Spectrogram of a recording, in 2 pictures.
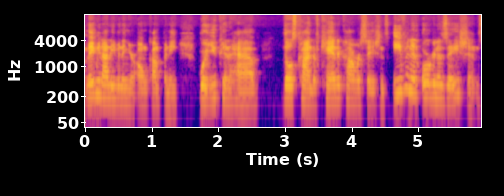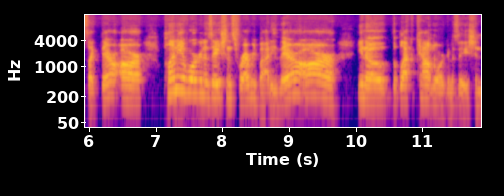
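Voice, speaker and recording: A guest telling a personal work story candidly and animatedly, swearing casually. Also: medium pitch. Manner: animated, acts out quoted dialogue, swears casually.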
